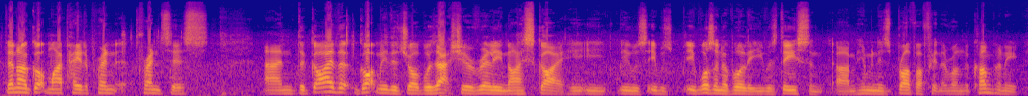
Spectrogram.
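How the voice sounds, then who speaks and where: A man's voice: medium pitch, fairly even intonation, fairly quick, fairly bright tone, slight background noise. A man telling a personal story in a chatty, casual way, often checking in with "right?". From Ireland. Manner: chatty, keeps asking "right?". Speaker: vlogger sharing a personal story.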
